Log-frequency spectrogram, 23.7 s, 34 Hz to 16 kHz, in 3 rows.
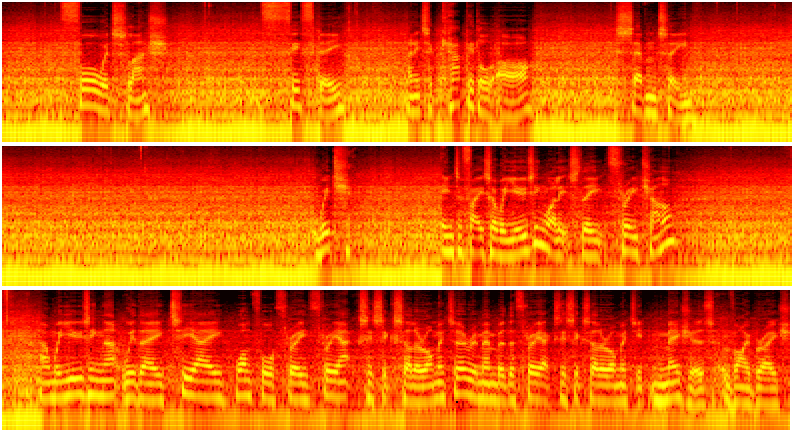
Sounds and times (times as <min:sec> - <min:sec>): Vehicle: 0:00.0 - 0:23.6
Speech: 0:00.6 - 0:01.7, 0:02.6 - 0:05.4, 0:06.2 - 0:07.0, 0:11.0 - 0:11.5, 0:12.3 - 0:14.7, 0:16.2 - 0:23.6.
